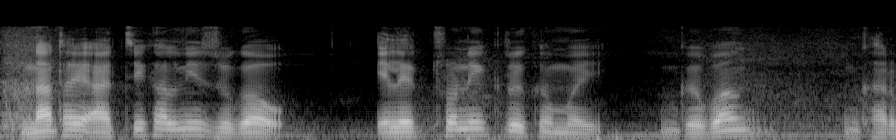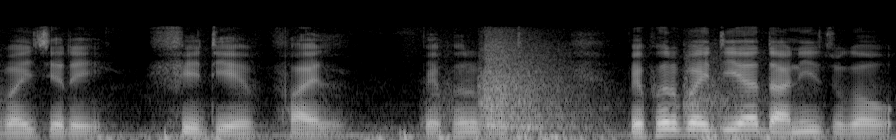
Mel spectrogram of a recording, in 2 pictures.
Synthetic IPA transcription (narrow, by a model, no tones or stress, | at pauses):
natʰajatikʰalnizuɡaw | ilek̚tʰɾɔnikɾɯkʰɯmɯjɡɯbaŋ | ɡʰʱaɾbajzeɾɯjpʰidepʰajlb̥epʰɯɾbajdib̥epʰɯɾbajdijadanizuɡaw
